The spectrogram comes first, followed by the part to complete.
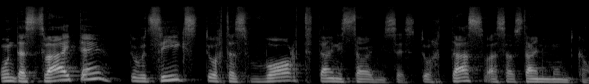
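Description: Very slow speech from a man with a fairly high pitch and lively intonation. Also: quiet background. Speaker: preacher. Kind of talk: sermon. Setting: church. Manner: animated; conversational, asking the congregation questions. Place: church.

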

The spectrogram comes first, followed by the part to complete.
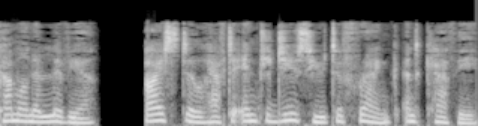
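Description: In a cartoonish character voice, a woman growls at a fairly low pitch and a moderate pace, her loudness very even, with a dry, close sound that has no echo and a quiet background. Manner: friendly, eager.

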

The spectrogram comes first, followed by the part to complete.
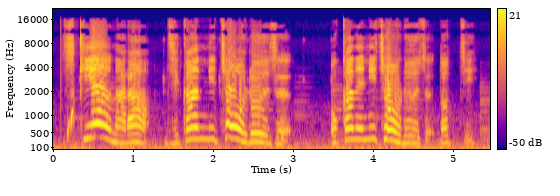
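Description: In a Yamaguchi accent, a woman speaks at a fairly slow pace. The sound is dry with no echo, and faint music plays in the background. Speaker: driver and co-host. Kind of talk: casual chat while driving. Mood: playful, laughing. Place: car. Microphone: phone near.

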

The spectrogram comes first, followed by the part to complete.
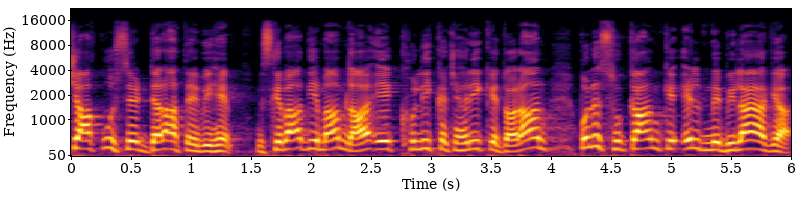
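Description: A man's high-pitched voice at a fairly slow pace, with ordinary pitch variation and a quiet background. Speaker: news anchor. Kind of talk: news report. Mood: serious, grave. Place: studio.

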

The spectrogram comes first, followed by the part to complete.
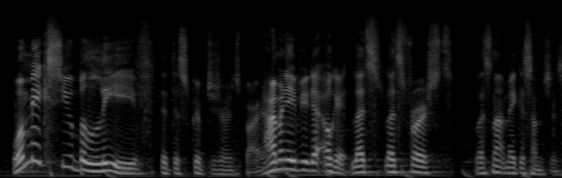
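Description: Faint music sits in the background. A man talks at a fairly quick pace. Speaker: pastor teaching young adults. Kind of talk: interactive lecture. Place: hall.

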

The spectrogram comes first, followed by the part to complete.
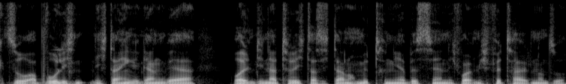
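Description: Very deep and low in pitch, a man talks at a very fast pace in a monotone, flat intonation, the sound dry and close with no echo on a very clean recording with a silent background. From Hamburg, Germany. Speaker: professional basketball player, podcast co-host. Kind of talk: casual chat.

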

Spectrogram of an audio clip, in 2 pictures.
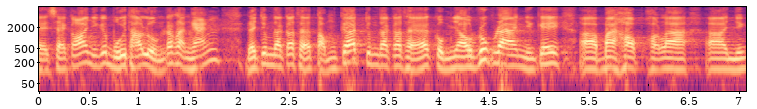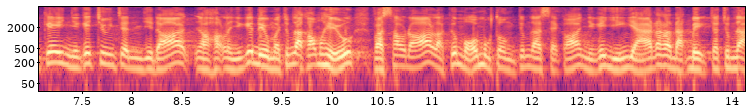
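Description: Very fast speech from a man with a fairly high pitch and ordinary pitch variation, against a quiet background. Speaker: church service host. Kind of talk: bilingual church announcements. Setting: church. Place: church. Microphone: handheld.

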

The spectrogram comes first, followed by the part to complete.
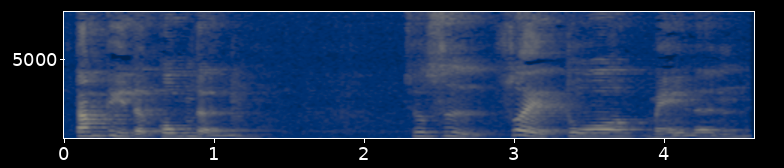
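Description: A woman's voice with very wide pitch swings comes through audible room echo and light background noise. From Taiwan, New Taipei; Taiwan. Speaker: factory owner in Africa. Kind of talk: lecture. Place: classroom. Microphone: handheld.

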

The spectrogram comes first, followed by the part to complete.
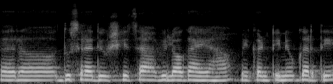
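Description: Her tone is dark and mellow. This woman's delivery stays flat and monotone. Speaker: family vlogger. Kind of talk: vlog voice-over narration.

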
